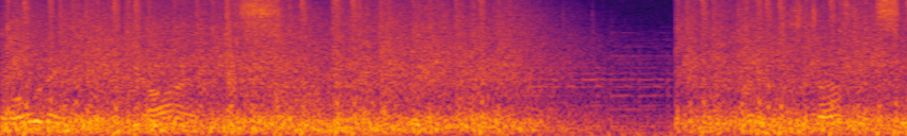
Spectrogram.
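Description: Aircraft guns in the video game From the Depths fire in dense, rapid automatic bursts, loud and continuous, with a brief dip near the end before the barrage resumes; a voice talks over the gunfire.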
